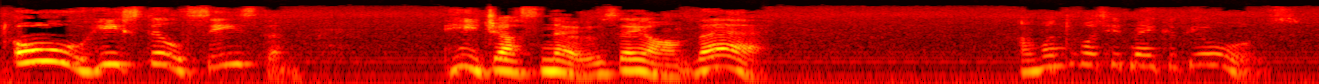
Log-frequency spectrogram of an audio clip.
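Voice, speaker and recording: A woman's voice: a little high, very animated, measured pace, a little mellow, a little hiss or hum, low-quality recording. A woman in a radio play acting a wry, self-assured psychiatrist who talks in a knowing, teasing way. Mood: wry, reflective.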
